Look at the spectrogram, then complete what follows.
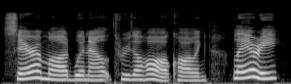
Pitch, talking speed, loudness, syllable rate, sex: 235 Hz, 185 wpm, -15 LUFS, 4.7 syllables/s, female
